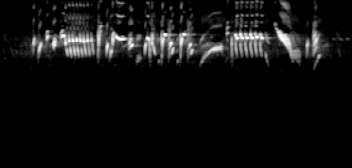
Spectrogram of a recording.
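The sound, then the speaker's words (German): A European goldfinch calls and sings in a lively, continuous stream of bright, liquid twitters and tinkling chirps, clear, with brief pauses between bursts and no voices. “Das eine Mal Stieglitz, sein äh, Ruf das ist Stiegelit.”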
